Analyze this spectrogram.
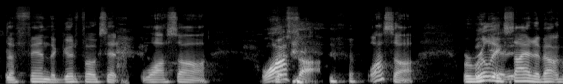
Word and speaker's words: Wausau: Hold on, my friend, because you just made enemies right there, because it is not Wausau. Oh, no. How do you say it? Say it. Wausau? Wausau.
